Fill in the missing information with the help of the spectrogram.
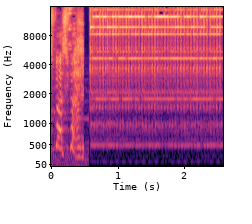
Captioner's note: mobile phone ringing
